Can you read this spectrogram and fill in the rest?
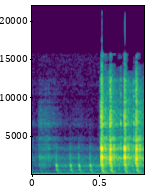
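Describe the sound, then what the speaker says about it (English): Gunshots in the video game PUBG ring out as a rapid burst of sharp cracks, faint quick pops at first, then five louder, closer shots in an even rhythm. "I heard gunshots over here."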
